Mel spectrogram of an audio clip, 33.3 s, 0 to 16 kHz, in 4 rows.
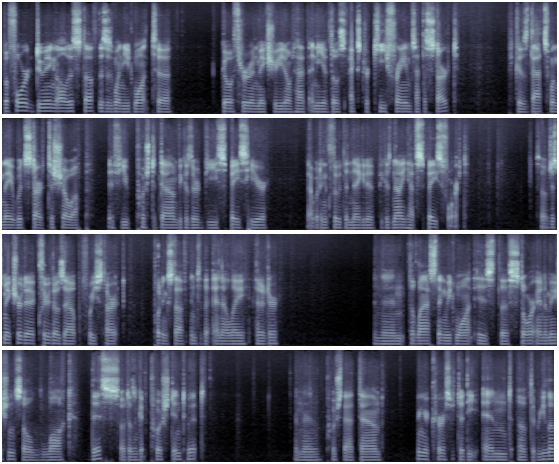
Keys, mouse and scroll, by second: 1.3-2.7 drag, 5.5-8.0 middle drag, 19.3 click, 25.7 click, 26.3 middle click, 28.0 click, 28.7 middle click, 29.9 middle click, 30.9 click.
